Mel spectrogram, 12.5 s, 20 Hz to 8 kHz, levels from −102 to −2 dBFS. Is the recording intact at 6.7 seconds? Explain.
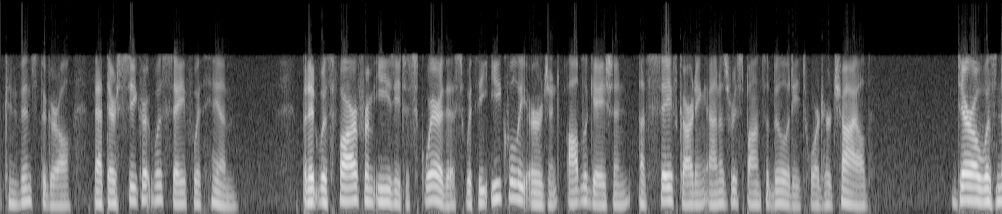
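Yes, the speech at 6.7 seconds is intact, with no dropout, click or other fault at that moment.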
